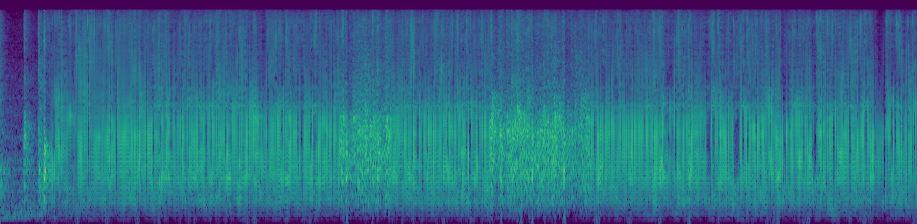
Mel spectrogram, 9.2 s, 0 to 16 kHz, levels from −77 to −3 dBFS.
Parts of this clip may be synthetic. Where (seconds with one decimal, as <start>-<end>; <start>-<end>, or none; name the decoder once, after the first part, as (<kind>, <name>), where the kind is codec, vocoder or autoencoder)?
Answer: 0.5-3.4 (vocoder, BigVGAN v2); 3.9-4.9; 5.9-9.2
